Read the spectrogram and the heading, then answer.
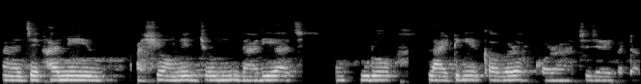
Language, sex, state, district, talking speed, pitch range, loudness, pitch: Bengali, female, West Bengal, North 24 Parganas, 140 wpm, 190-200 Hz, -17 LUFS, 195 Hz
